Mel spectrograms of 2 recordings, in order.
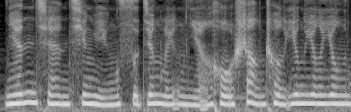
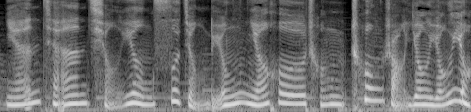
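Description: First: It is said in standard Mandarin. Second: It is said in Xi'an dialect.

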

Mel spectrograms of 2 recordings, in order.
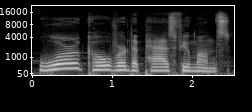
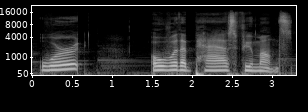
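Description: First: The final k of work runs into over. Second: The final k of work is not pronounced. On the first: "或者你可以选择work 和后面的over 进行一个连读啊" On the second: "这里的work 你可以选择末尾不发音。"

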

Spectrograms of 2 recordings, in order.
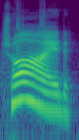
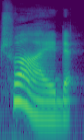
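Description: First: The final d is not released. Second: The final d is fully released. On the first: "失去爆破了，读成I tried 那个的就没了" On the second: "本来应该是tried"

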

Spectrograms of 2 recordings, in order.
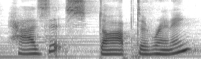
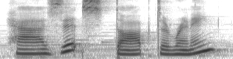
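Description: The two takes are said the same way.

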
